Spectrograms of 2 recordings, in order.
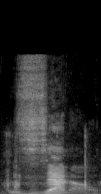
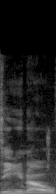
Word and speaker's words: Xeno: But, I don't know, maybe I at least explain it, because, for instance, the word Zeno. It's really pronounced Xeno, from what I understand, and here's the weird thing.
